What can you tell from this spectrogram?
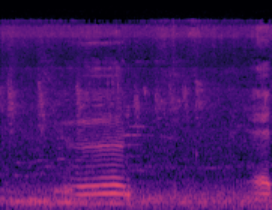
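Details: Persian and Siamese house cats waiting to be fed give a single sustained, even-pitched meow lasting under a second, followed by a brief higher mew at the end, over steady low background hum.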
